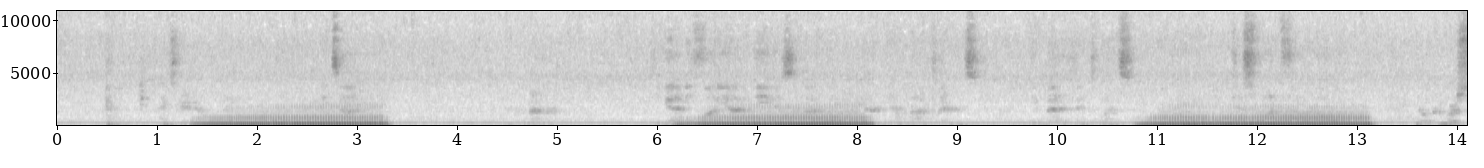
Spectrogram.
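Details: Dog (female) with long buzzing snores on each breath in, about 13 a minute, with quiet pauses between: snoring.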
